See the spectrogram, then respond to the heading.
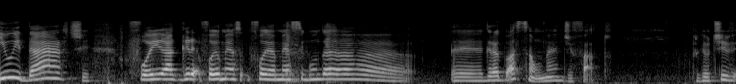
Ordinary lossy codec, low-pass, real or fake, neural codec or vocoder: none; none; real; none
